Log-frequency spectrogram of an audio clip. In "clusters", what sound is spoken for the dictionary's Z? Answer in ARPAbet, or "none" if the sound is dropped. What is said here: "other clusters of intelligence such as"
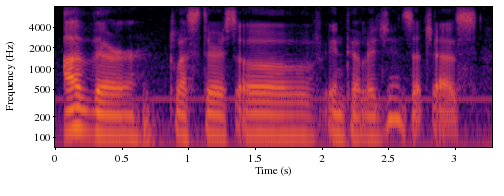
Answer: S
